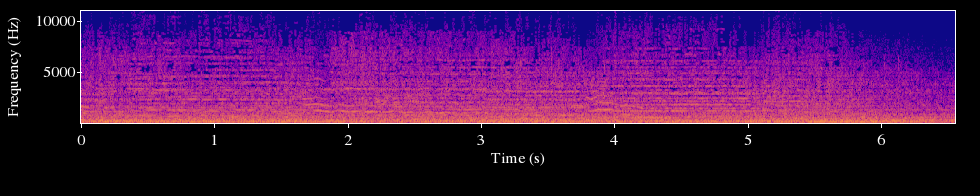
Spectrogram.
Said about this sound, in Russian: Несколько пастушков пытаются совладать с отарой овец, беспорядочно мечущейся между танками.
